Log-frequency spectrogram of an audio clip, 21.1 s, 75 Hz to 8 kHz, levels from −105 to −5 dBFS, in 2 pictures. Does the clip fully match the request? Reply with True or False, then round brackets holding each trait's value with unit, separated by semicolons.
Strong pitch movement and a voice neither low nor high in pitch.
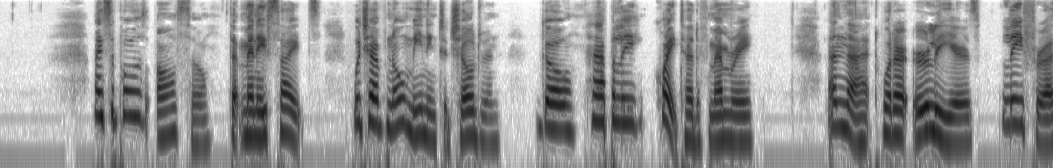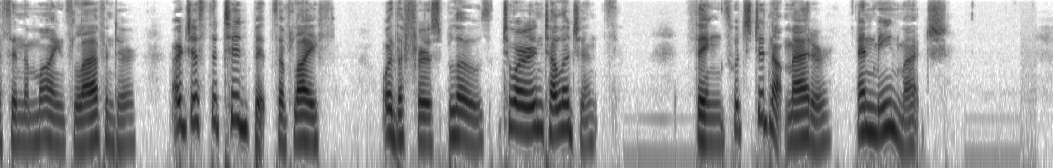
True (6.5 semitones; 180 Hz)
